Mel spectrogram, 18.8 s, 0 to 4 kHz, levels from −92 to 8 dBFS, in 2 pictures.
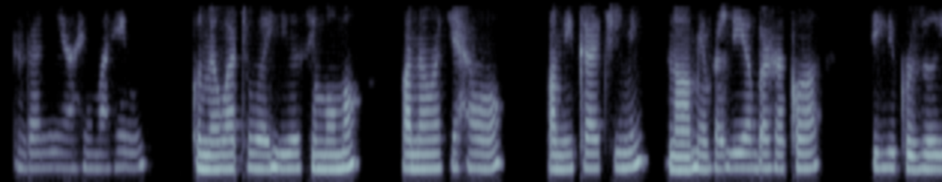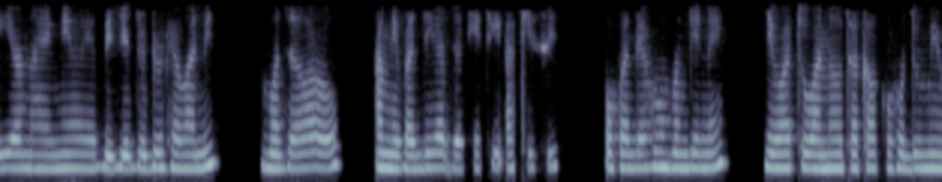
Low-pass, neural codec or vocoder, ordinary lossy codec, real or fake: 3.6 kHz; codec, 16 kHz, 1 kbps, X-Codec, HuBERT features, trained on balanced general audio; MP3, 32 kbps; fake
